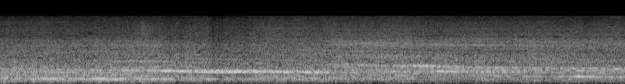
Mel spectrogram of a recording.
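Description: Train brakes squeal with a high whine.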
